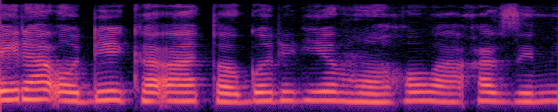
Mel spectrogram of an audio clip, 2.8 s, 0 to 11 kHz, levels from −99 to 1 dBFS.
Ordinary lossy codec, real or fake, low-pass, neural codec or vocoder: none; fake; 9.9 kHz; autoencoder, 22.05 kHz, a latent of 192 numbers a frame, VITS, trained on one speaker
